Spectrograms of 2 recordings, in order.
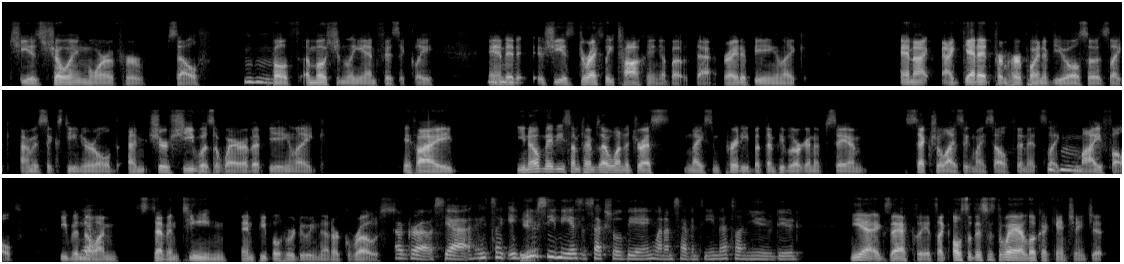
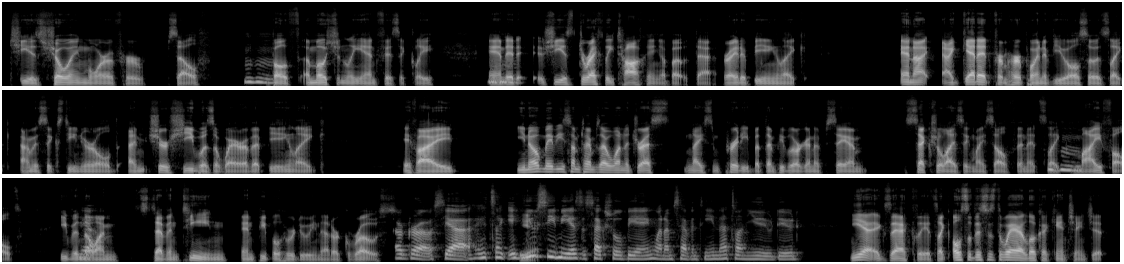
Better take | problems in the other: second | garbled, watery; badly; nothing above 8 kHz

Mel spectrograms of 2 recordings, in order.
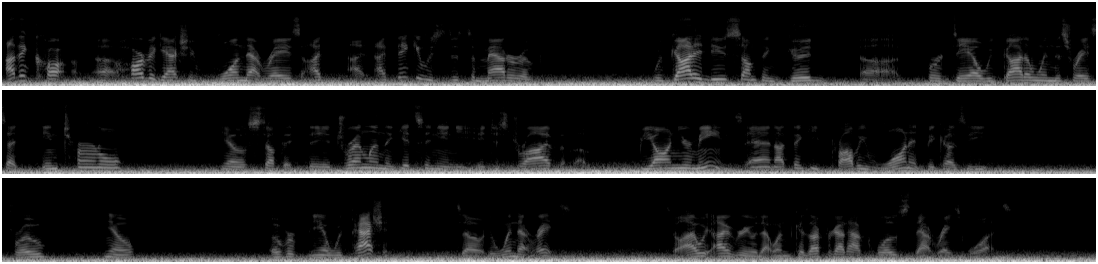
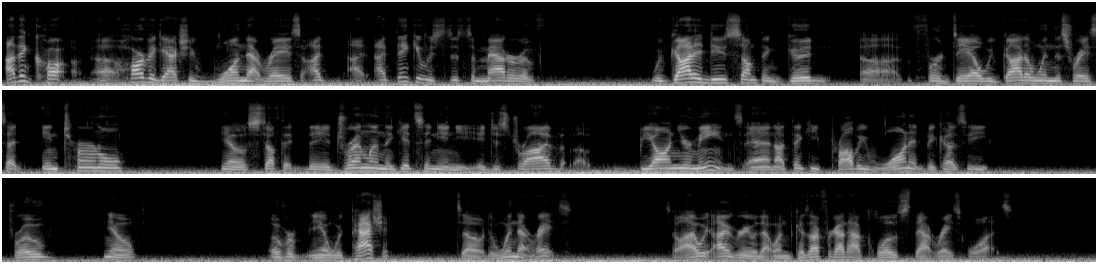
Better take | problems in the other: second | low rumble; loud; throughout; 2 dB below the speech; faint in the second

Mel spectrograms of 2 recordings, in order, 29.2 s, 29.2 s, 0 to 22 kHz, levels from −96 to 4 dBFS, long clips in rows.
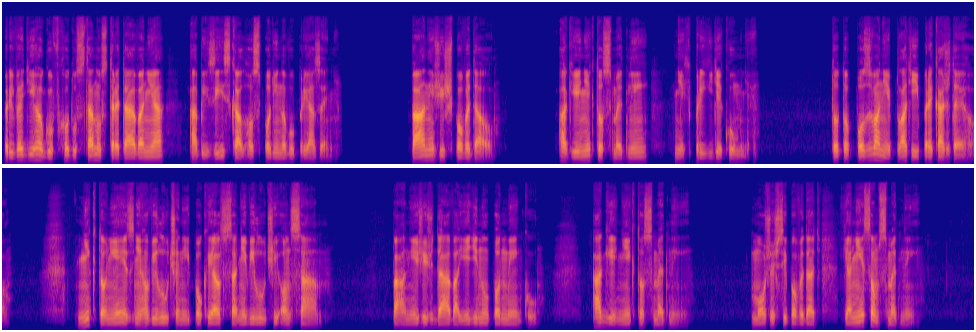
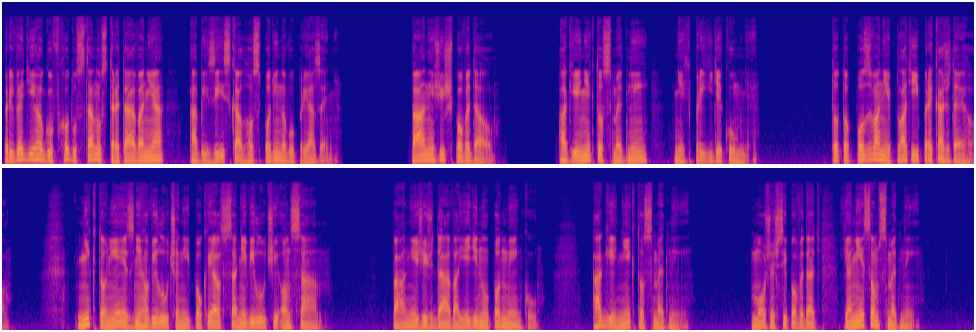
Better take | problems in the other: second | thin; very; fading below 350 Hz

